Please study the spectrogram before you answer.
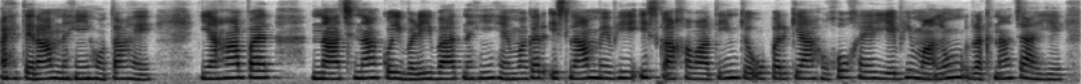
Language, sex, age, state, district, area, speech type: Urdu, female, 30-45, Telangana, Hyderabad, urban, spontaneous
